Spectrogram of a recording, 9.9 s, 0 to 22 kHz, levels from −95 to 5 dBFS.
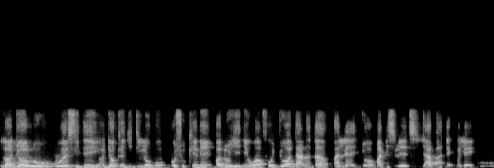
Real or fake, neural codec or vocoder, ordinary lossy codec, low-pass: fake; codec, 16 kHz, 4 kbps, X-Codec, HuBERT features, trained on general audio; none; none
